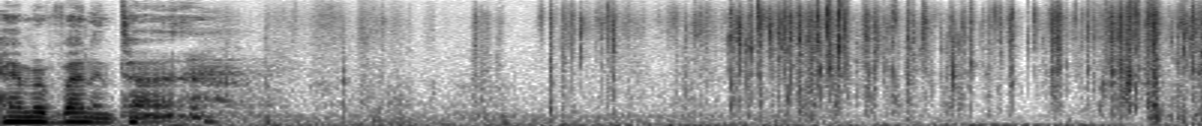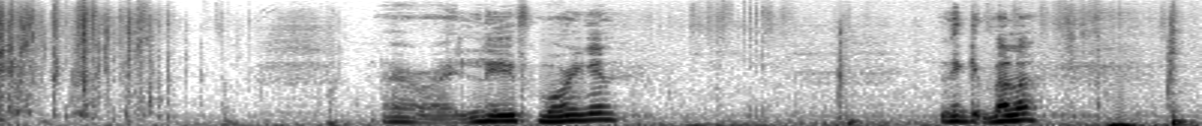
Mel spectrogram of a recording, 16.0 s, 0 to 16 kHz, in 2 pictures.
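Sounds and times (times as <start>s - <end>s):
wrapper tearing and crinkling: 3.6s - 9.4s.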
